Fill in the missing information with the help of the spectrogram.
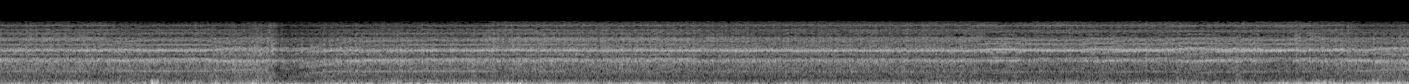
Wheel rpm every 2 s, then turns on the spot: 160, 150, 160, 160, 160, 160, 160.
none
